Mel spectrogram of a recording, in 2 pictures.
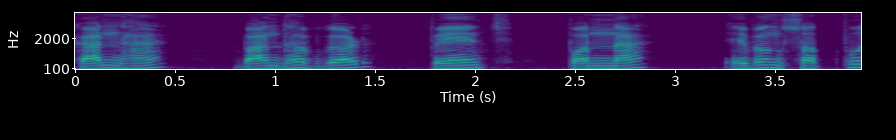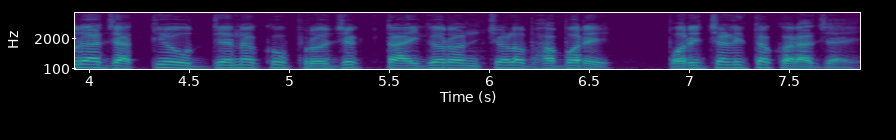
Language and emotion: Odia, neutral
